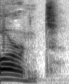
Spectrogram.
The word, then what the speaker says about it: aren't: Cuando este aren't es la palabra final, la T se pronuncia. Si le sigue otra palabra a aren't, la T puede dejar de pronunciarse.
